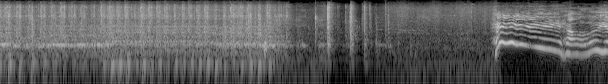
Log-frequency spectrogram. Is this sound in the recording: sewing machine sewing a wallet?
yes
